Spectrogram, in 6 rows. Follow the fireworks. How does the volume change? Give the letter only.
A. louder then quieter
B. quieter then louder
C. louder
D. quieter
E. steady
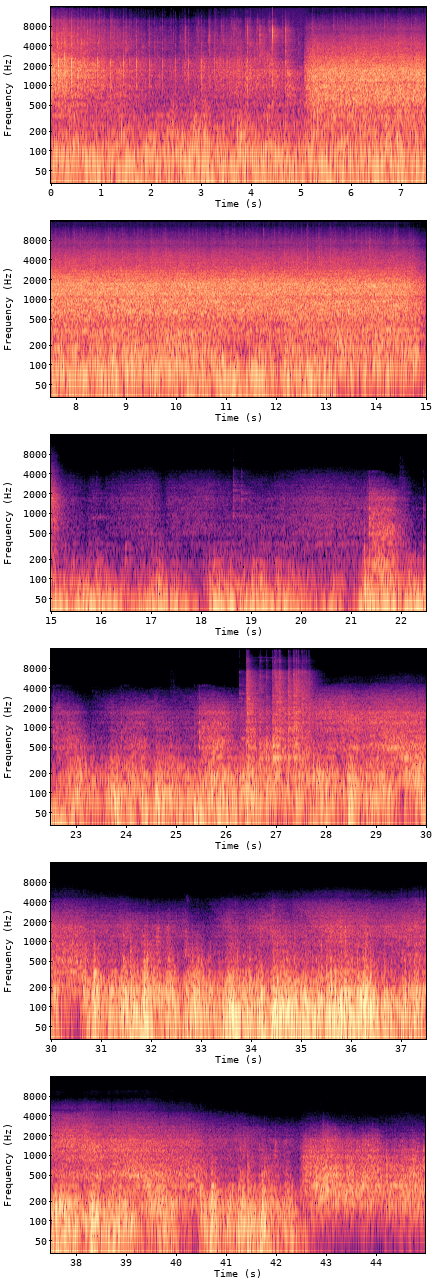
B.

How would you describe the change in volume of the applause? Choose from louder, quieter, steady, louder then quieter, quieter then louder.
louder.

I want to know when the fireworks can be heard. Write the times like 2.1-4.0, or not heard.
21.2-27.7.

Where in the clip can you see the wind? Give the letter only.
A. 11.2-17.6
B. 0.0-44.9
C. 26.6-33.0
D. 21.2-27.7
B.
